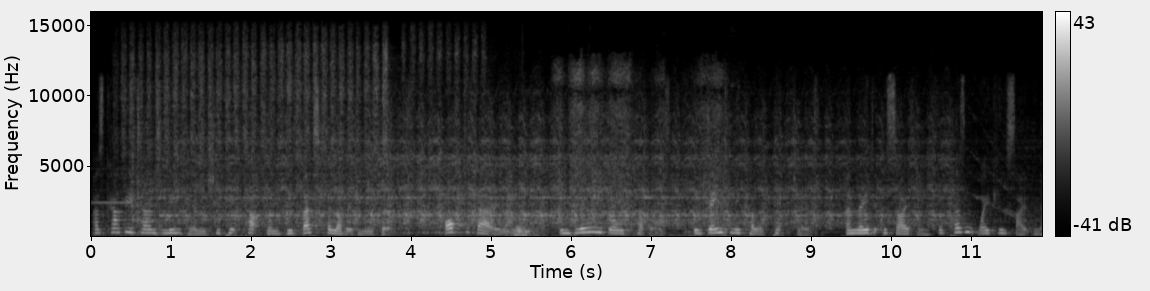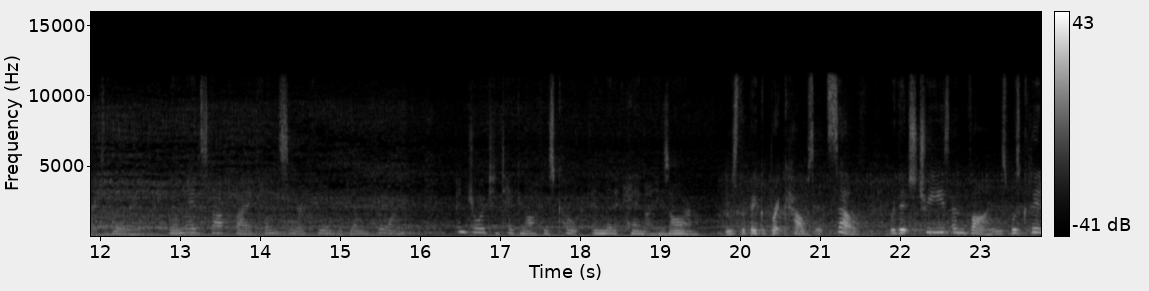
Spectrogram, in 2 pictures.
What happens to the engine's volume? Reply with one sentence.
The volume of the engine goes down.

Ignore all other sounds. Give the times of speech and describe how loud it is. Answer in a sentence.
You can hear the speech from 0.0 to 23.7 s, getting quieter then louder.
